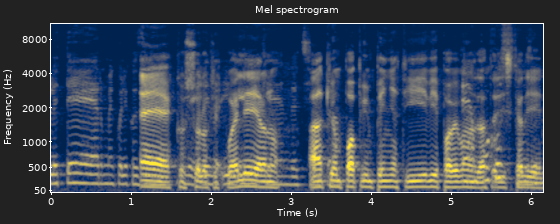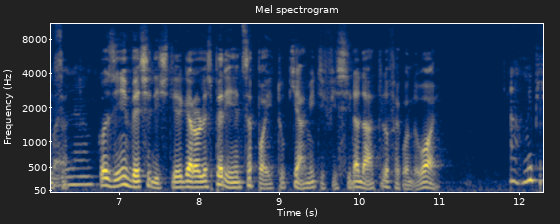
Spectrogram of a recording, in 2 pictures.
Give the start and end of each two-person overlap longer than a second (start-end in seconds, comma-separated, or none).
1.1-3.7, 5.1-6.7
